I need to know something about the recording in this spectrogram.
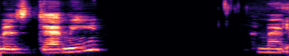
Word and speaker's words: Demi: You said her name is Demi. Am I pronouncing that correct?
